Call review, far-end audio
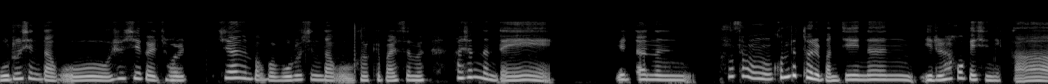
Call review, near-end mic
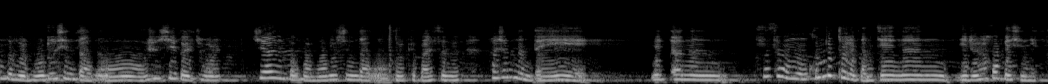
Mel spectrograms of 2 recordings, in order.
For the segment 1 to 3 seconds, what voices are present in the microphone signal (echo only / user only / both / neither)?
echo only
